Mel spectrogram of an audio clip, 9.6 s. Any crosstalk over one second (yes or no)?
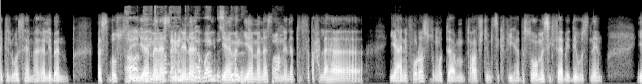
yes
